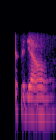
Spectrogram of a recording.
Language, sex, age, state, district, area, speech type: Assamese, female, 18-30, Assam, Charaideo, urban, conversation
